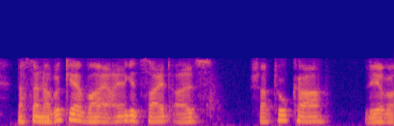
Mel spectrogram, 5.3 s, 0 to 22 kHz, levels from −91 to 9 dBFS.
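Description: Speech, carried over a call link whose narrow, telephone-like band with nothing above 4 kHz fits G.711 mu-law coding. At 0.70 to 0.74 s there is short concealed packet loss. About 20 ms of audio never arrived in time. The receiver patched the hole by extending the preceding sound, then blended back in. It comes across as a quick smear or wobble just before "war er". At 1.60 to 1.69 s, right after "war er", a burst of packet loss occurs. Roughly 60 ms went missing in a row. The decoder stretched the last sound and let it fade, giving a brief held buzz or hiss. Then the audio picks up further along, with that stretch gone.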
